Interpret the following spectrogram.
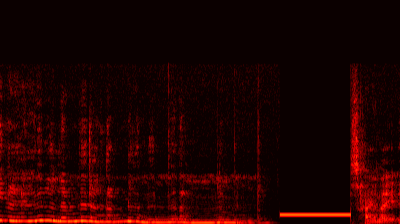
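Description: A woman hums a short wavering tune that drifts downward in pitch for nearly three seconds. Then a steady high-pitched censor bleep, under a second long, replaces a muted word, and her speech resumes right after it.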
